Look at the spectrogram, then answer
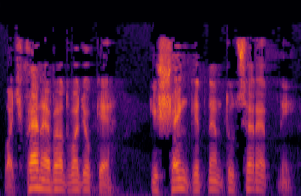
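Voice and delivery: impassioned rhetorical question; passionate. A narrator's reading. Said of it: "Kérdé György szenvedéllyel".

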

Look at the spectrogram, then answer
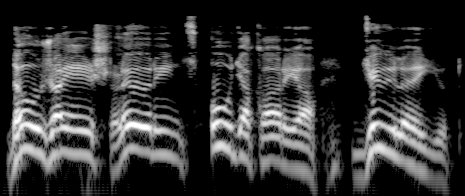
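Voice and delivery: high, loud angry interjections; crowd shouts. A narrator's reading. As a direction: cut the speaker off from the crowd. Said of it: "íszózatok szakíták félbe a szólót".

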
